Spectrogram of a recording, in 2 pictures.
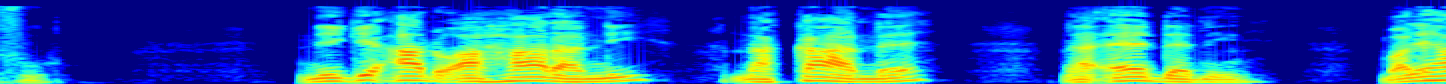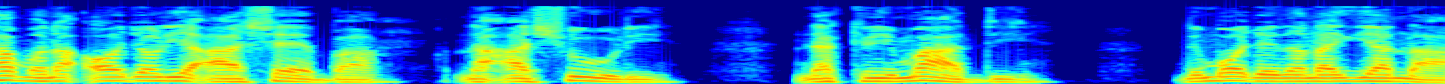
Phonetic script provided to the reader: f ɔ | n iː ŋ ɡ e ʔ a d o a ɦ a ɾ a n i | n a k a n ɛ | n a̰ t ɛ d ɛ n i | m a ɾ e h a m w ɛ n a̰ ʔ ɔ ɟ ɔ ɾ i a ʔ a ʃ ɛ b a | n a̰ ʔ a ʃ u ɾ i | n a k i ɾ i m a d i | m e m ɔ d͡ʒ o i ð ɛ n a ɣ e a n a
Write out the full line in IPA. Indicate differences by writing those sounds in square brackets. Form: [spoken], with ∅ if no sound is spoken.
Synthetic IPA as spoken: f [u] | n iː ŋ ɡ e ʔ a d o a ɦ a ɾ a n i | n a k a n ɛ | n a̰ [ʔ] ɛ d ɛ n i | m a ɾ e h a m w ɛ n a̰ ʔ ɔ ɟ ɔ ɾ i a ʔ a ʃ ɛ b a | n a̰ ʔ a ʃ u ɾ i | n a k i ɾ i m a d i | [n] e m ɔ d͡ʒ [ɔ] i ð [a] n a ɣ [i] a n a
